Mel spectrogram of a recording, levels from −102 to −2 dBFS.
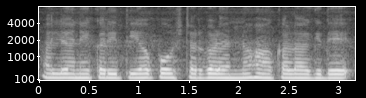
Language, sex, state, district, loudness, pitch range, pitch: Kannada, male, Karnataka, Bidar, -16 LUFS, 155-160 Hz, 160 Hz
